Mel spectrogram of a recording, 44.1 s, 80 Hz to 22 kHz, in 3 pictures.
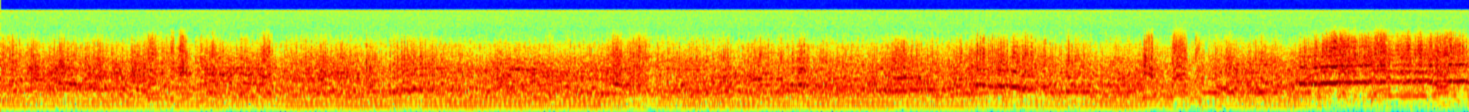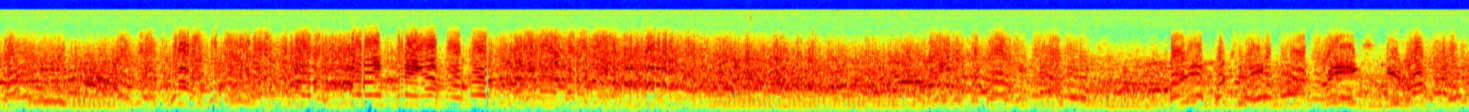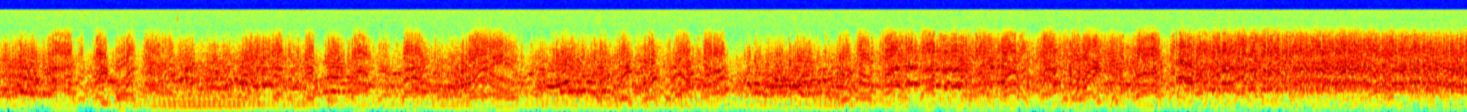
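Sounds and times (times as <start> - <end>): crowd talking and shouting: 0.0 - 44.0.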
